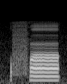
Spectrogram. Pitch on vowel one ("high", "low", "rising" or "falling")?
high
